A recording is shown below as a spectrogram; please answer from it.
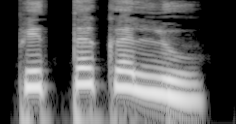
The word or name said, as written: ಪಿತ್ತಕಲ್ಲು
